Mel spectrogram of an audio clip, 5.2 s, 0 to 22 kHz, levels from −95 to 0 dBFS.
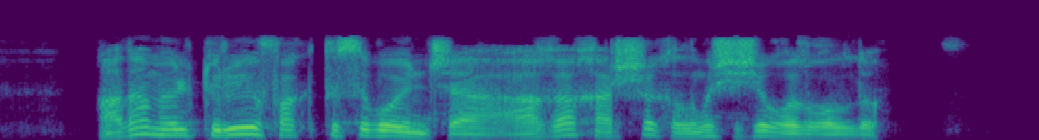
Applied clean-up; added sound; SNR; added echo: none; none; none; none.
